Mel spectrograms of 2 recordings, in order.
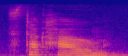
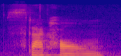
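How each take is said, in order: First: The L is silent. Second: The L is pronounced. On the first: "we skip le" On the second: "some of them would even pronounce final L"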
